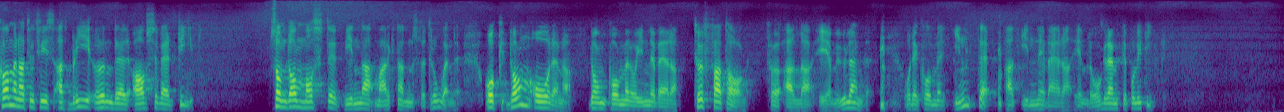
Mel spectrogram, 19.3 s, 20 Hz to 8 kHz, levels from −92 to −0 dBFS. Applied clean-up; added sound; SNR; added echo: neural mask model Resemble Enhance denoiser.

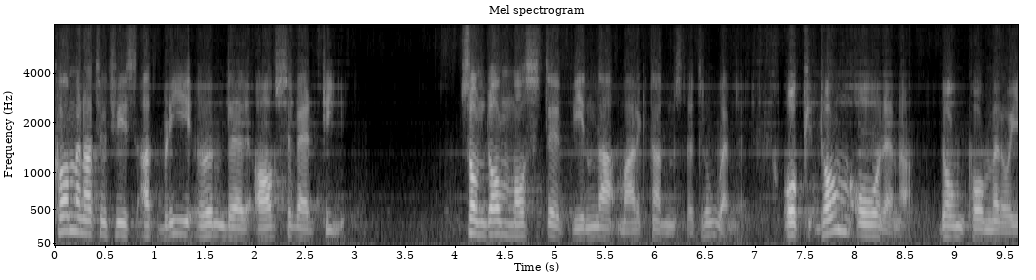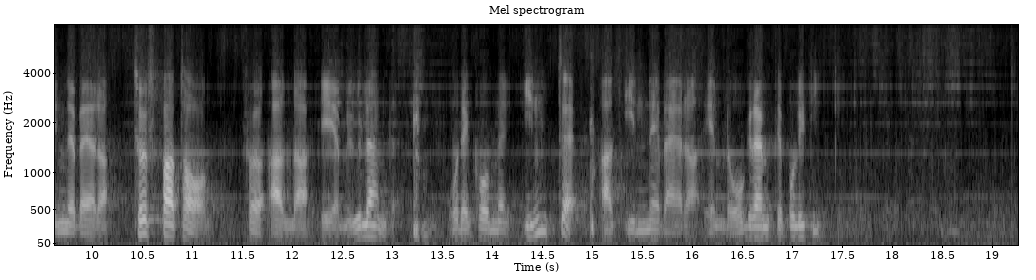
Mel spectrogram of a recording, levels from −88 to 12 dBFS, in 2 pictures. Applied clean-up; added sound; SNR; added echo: neural separator model SepFormer DNS4.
